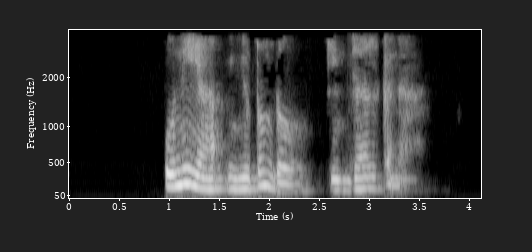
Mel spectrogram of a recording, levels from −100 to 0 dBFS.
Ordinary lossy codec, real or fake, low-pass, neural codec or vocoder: MP3, 24 kbps; fake; 3.6 kHz; codec, 16 kHz, 4 kbps, FreqCodec, smaller model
